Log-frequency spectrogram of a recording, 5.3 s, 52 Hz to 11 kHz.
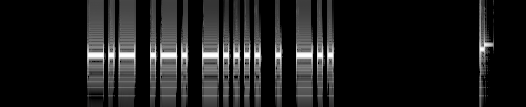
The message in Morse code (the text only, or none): KR6ED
